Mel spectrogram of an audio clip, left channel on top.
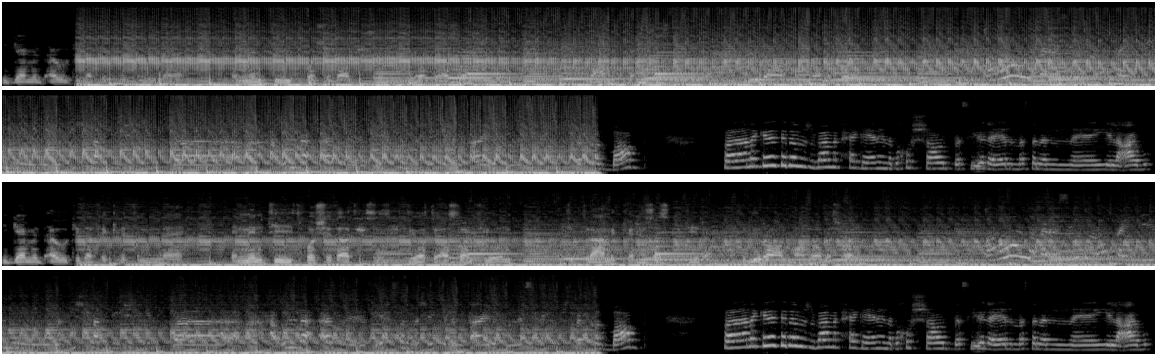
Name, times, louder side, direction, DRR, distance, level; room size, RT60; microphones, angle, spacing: voice 1, 0.0-5.1 5.5-8.6, right 5 dB, 55° right, 0.4 m, -29 dB
sound 1, 0.7-17.5, left 2 dB, 90° left, 0.4 m, -23 dB
sound 2, 3.7-13.6, left 2 dB, 30° left, 0.4 m, -29 dB
voice 2, 9.8-17.9 18.7-23.0, right 1 dB, 5° right, 0.7 m, -32 dB
2.3 x 2.3 x 2.8 m
head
